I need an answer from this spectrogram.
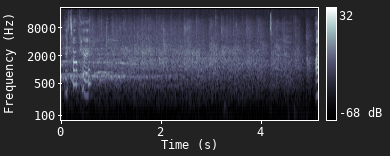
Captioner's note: applause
